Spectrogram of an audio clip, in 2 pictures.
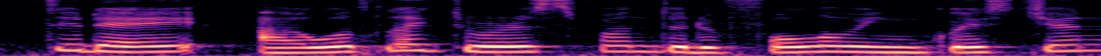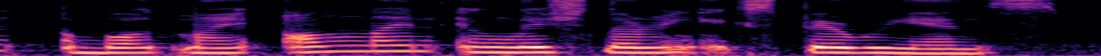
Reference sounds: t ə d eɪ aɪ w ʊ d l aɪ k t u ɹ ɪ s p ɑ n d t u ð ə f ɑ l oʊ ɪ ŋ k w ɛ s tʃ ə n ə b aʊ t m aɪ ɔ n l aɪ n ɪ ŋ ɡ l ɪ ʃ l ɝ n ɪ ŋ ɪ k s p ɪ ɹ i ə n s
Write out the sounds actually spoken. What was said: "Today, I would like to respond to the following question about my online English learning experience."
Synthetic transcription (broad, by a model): t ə d eɪ aɪ w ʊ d l aɪ k t u ɹ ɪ s p ɑ n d t u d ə f ɑ l oʊ ɪ ŋ k w ɛ s tʃ ə n ə b aʊ t m aɪ ɔ n l aɪ n ɪ ŋ ɡ l ɪ ʃ l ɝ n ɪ ŋ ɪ k s p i ɹ i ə n s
